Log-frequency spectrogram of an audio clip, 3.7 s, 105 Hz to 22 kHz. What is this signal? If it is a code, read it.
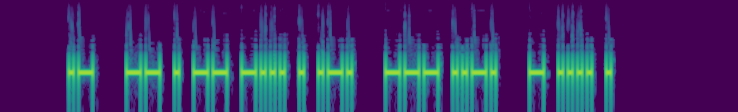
Morse code, heard as a keyed tone, about 50 wpm, 700 Hz. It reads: A MEMBER OF THE
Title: Sets of 4 Words 50wpm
